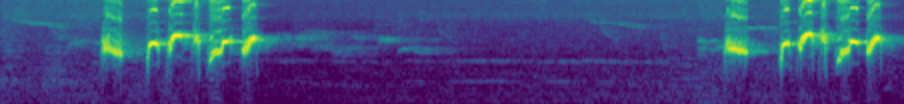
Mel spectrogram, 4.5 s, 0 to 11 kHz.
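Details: Red-whiskered bulbul morning song from 2020, meant for training other bulbuls, in a long twisting double-voiced style: two lively phrases of looping whistled notes about three seconds apart, with quiet between them.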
